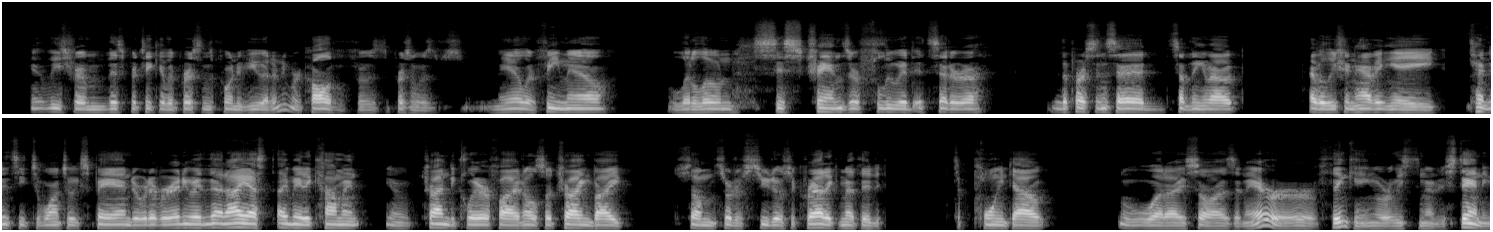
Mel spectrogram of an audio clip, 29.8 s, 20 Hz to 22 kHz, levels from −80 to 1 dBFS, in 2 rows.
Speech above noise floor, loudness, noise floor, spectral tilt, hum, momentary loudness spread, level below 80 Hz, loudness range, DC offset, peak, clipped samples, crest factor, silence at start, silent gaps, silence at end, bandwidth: 68 dB; -22 LUFS; -89 dBFS; -5.5 dB/octave; none; 13 LU; -72 dBFS; 6 LU; under 0.1%; -2 dBFS; under 0.1%; 20 dB; 0.3 s; none; 0 s; 10 kHz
